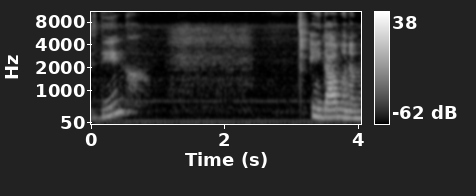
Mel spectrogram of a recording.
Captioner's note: deep inhale and exhale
